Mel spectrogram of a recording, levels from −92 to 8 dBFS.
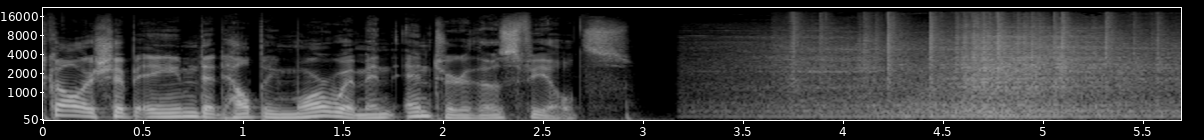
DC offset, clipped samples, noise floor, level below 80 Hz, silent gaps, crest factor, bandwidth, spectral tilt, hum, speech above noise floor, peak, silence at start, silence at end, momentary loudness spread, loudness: under 0.1%; under 0.1%; -55 dBFS; -54 dBFS; none; 20 dB; 19 kHz; -4.5 dB/octave; none; 28 dB; -10 dBFS; 0 s; 0 s; 13 LU; -28 LUFS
